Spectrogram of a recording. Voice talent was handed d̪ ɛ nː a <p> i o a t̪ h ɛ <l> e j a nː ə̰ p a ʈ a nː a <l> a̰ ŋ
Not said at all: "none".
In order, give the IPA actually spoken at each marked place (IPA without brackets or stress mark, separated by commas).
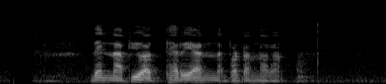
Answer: p, ɾ, ɾ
